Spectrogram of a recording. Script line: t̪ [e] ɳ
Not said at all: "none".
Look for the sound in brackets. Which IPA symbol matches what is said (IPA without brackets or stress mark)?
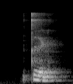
ɘ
